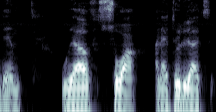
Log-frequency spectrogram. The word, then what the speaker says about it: soir: We have soir, and I told you that whenever you see o i in French, it is pronounced as wa. Wa. So, we have soir, which means evening, and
